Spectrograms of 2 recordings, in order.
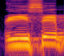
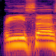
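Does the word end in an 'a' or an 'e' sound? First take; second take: e; a. First: The final vowel is bent to an e sound. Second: The final vowel is an open a sound.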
